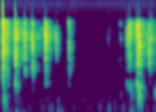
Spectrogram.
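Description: Keystrokes on a computer keyboard as a password is typed, a quick burst of clicks, a pause, then another fast run of taps, close and clear with no talking.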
